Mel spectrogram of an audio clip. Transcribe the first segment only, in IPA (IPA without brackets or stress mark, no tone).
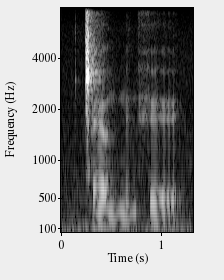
ǁ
